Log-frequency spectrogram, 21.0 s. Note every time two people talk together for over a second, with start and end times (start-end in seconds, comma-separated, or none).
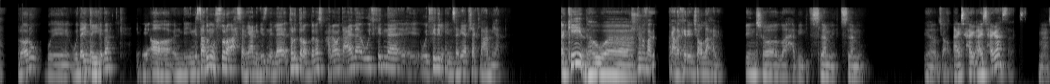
18.7-20.2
